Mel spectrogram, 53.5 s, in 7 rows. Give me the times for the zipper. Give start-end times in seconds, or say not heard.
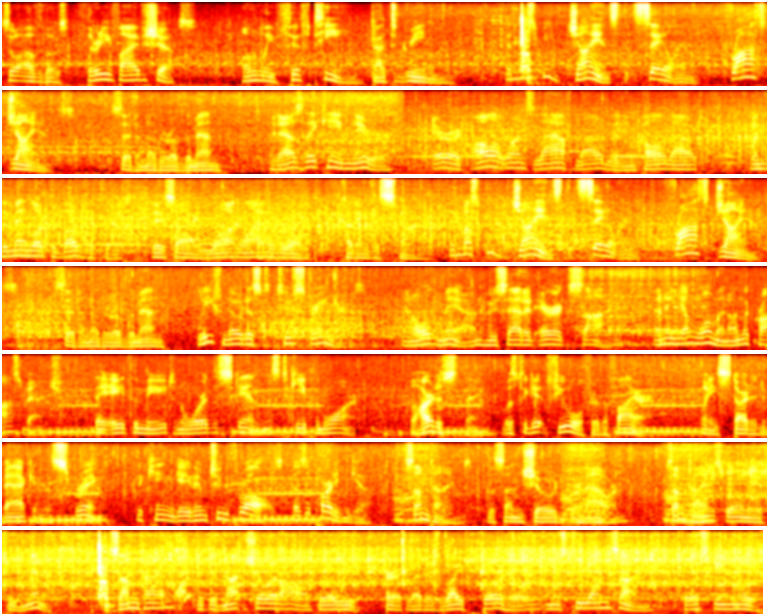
4.8-5.9, 46.5-47.9.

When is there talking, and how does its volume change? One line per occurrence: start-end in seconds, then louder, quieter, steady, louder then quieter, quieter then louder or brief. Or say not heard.
0.0-53.4 steady.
